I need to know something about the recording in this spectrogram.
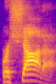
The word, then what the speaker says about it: Rashada: big story um Jaden rashada am I saying his name wrong yeah no that's correct Jayden Rashad I'll fill you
